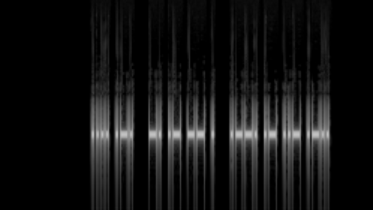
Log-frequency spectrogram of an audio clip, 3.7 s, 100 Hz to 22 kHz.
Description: Morse code, heard as a keyed tone, about 50 wpm, 700 Hz. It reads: HR NAME PAUL
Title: Common QSO Phrases 50wpm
